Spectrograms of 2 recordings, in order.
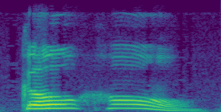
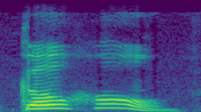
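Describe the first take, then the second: Both takes have the same delivery.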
